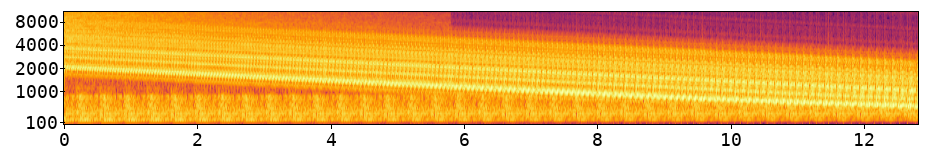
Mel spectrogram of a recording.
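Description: Electronic dance track in a breakdown with no kick drum or bass: a synthesizer tone glides slowly and steadily down in pitch over a rapidly pulsing synth chord. About halfway through, the highest frequencies are cut away by a filter.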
